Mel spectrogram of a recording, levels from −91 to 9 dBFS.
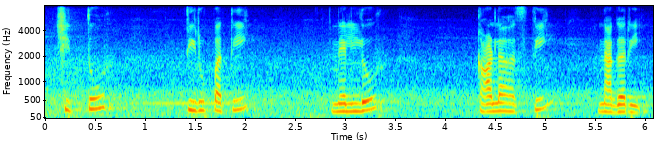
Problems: constant background noise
